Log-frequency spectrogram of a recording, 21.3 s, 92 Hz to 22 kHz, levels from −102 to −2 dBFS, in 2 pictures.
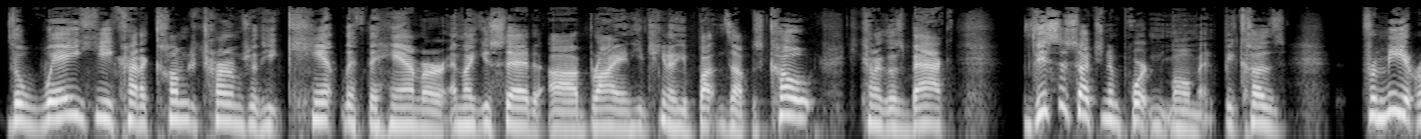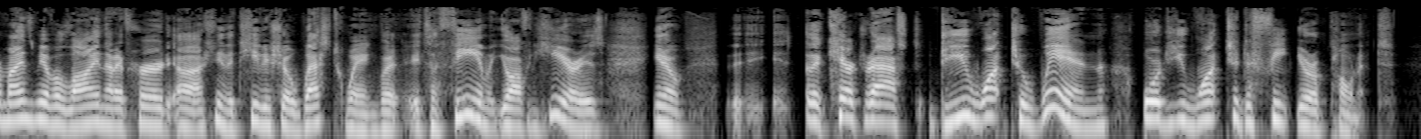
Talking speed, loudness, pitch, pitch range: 245 wpm, -21 LUFS, 170 Hz, 150-200 Hz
